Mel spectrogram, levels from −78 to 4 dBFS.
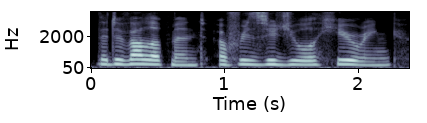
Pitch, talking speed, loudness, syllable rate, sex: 205 Hz, 125 wpm, -17 LUFS, 5.3 syllables/s, female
